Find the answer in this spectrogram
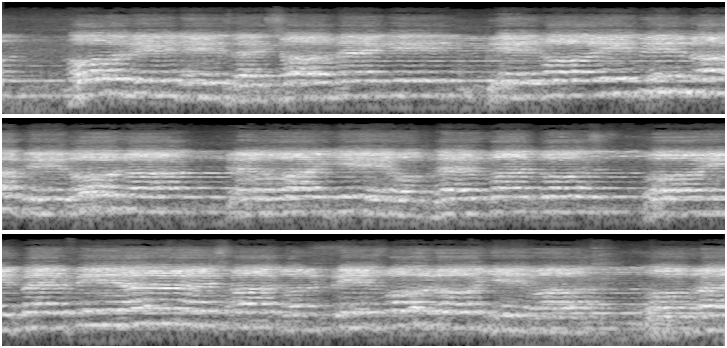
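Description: A group of male cantors singing Greek Orthodox Byzantine chant, the melody moving in long phrases over a steady low held drone (the ison).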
